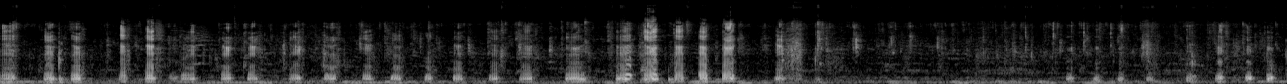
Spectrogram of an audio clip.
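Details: Pig grunting in short, clipped bursts at roughly eighty per minute, loud and steady for the first eight seconds, then briefly quieter before softer grunts resume.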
